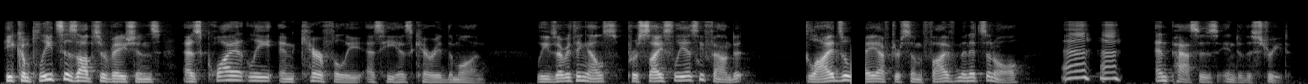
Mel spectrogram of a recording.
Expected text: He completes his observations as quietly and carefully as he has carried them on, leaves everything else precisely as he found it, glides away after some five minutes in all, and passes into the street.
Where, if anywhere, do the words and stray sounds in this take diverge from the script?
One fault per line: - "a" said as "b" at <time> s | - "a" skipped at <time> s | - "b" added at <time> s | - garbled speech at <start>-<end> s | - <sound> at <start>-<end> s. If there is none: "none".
- dropout at 8.5-8.7 s
- laugh at 10.6-11.2 s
